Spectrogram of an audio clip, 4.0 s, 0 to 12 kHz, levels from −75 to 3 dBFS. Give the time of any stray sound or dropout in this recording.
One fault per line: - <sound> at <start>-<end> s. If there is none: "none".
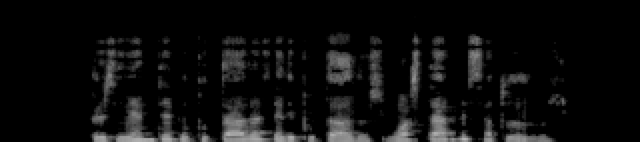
none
